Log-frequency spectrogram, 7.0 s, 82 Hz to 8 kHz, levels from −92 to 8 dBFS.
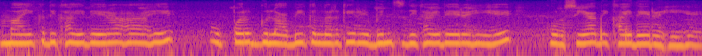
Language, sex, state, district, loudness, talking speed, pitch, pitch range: Hindi, female, Bihar, Gopalganj, -21 LUFS, 160 wpm, 245 Hz, 235-250 Hz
